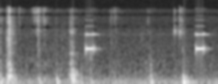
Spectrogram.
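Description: A multimeter gives short high beeps.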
